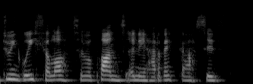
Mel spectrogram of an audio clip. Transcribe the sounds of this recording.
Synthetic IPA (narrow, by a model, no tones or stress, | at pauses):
dwinɡwejθjɔlˠɔtʰɛvɔpʰlˠantʰəniɦarðɛɡasɨð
